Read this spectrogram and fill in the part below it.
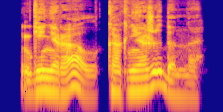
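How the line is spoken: Muttered reply. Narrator (Russian): пробормотал в ответ на мою просьбу садовник

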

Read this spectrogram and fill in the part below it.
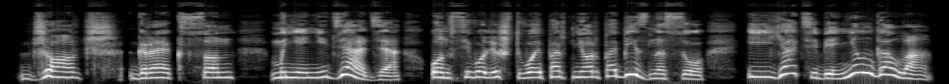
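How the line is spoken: Deep breath, unexpectedly even voice. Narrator (Russian): Она глубоко вздохнула, чтобы не потерять самообладание, и сказала неожиданно ровным голосом

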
